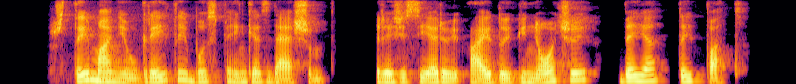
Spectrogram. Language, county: Lithuanian, Panevėžys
